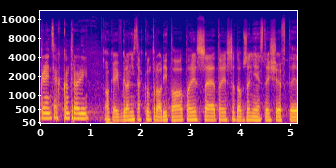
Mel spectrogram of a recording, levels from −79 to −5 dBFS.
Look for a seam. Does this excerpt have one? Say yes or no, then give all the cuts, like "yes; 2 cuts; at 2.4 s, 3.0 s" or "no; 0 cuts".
no; 0 cuts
